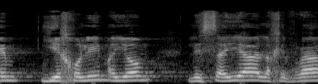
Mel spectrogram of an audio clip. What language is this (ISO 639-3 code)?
heb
